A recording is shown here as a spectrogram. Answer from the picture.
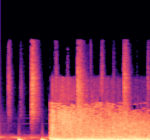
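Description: A hip hop beat with a few kick-drum hits, then about three-quarters of a second in a loud explosion sound effect cuts in suddenly and keeps rumbling.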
